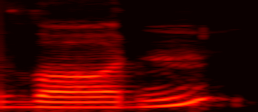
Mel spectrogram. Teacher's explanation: I definitely don't pronounce the R here. I say worden. I just use the R to lengthen the vowel.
